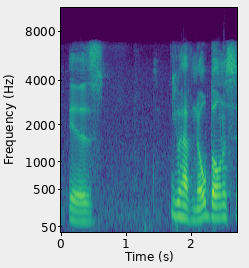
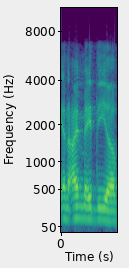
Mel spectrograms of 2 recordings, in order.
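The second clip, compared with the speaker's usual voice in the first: usual speaking voice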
